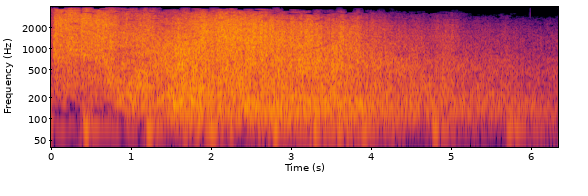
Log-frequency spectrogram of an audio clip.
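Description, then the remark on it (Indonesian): Heavy rain pours down in a dense, steady roar, swelling slightly midway and then easing a little, with a deep rumbling undertone suggesting thunder. No voices are heard. “Wah, hujan turun amat deras”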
